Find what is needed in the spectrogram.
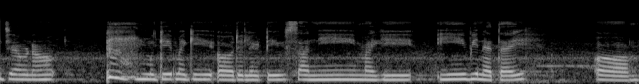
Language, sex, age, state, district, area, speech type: Goan Konkani, female, 18-30, Goa, Quepem, rural, spontaneous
